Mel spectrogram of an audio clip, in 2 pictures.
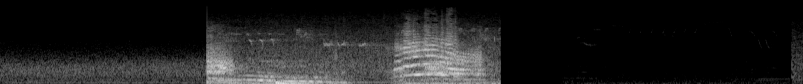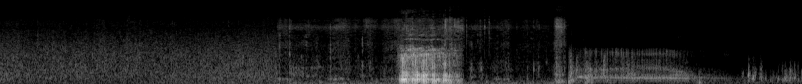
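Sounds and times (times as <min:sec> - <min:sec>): faint outdoor hiss: 0:00.0 - 0:03.9, 0:05.6 - 0:13.7
elephant calling: 0:03.9 - 0:05.0.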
